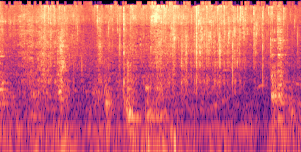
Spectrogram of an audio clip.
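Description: Cumin and vegetables fry in a pan in a village kitchen, a steady close sizzle with occasional stirring scrapes and no voices.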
